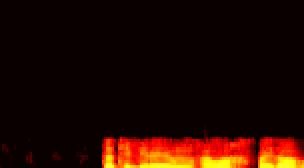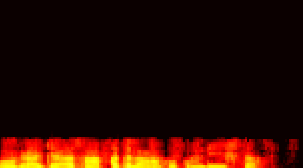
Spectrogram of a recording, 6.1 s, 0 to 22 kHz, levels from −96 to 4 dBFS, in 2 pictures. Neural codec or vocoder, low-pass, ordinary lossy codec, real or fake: none; 7.2 kHz; AAC, 16 kbps; real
